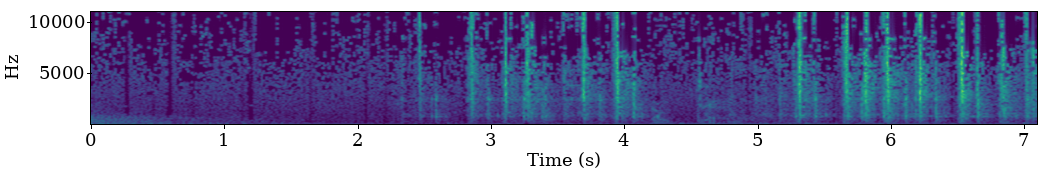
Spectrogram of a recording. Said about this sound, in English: What are you typing? Begging letters. Begging people to pay up.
